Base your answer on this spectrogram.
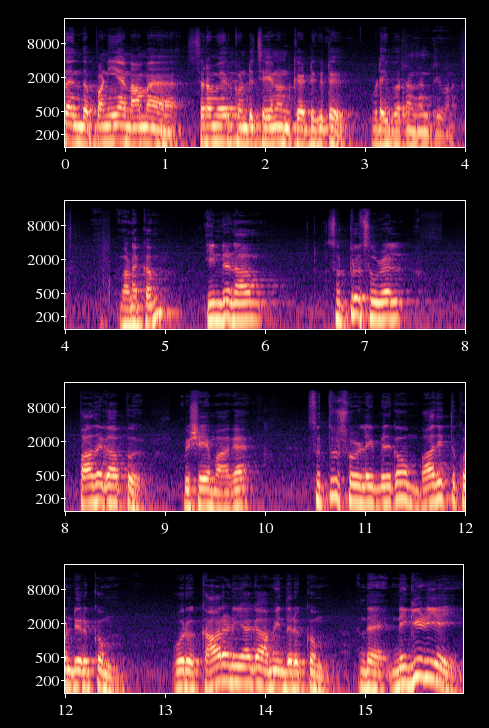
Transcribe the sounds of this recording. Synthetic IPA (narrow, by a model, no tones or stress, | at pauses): ɐðɐɪnd̪ɐpɐɳɪjɐnaːmɐsɪɾɐmeːɾkɔɳɖɯsɛjːɐnoːnkeːʈ̬ːɯkːɪʈːɯʋɪɽɐɪpɐɾɾẽːnɐndriʋɐɳɐkːɐ̥m | ʋɐɳɐkːɐm | ɪndrɯnaːm | sʊʈrɯsuːɻɐl | paːðɐɣaːpɯ | ʋɪʂɐjɐmaːɣɐ | sʊʈrɯsuːɻɐlɐɪmɪðɯɣɐʋɯmbaːðɪt̪ːɯkːɔɳɖɪɾɯkːɯm | ɔɾɯkaːɾɐɳɐjaːɣɐːmɐɪnd̪ɪɾɯkːɯmɪnd̪ɐnɪɣɪɻɪjɐɪ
